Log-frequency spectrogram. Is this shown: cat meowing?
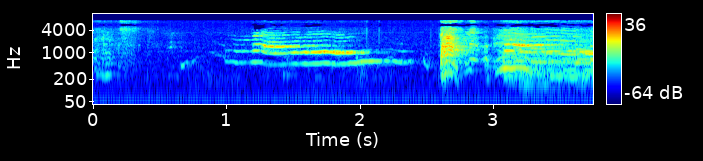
yes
